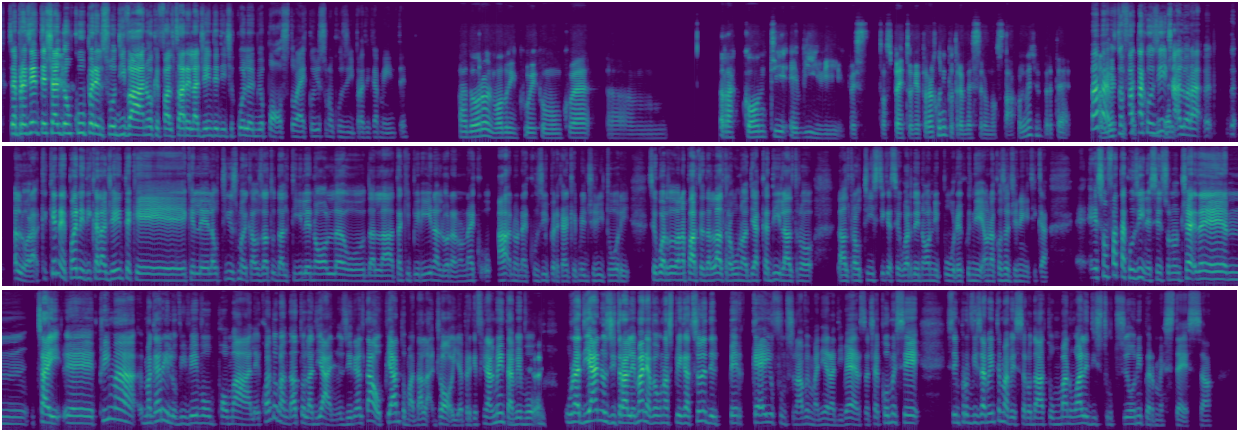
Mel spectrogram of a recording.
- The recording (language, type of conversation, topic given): Italian, podcast, Come riconosci che sei vittima della paralisi da scelta?
- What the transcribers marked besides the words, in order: none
